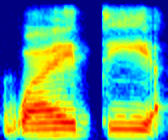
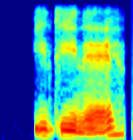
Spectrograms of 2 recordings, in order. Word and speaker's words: Ydine: And my name is spelled Y-D-I-N-E. Looks like Y-Dine. Uh-huh. It's Idine.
